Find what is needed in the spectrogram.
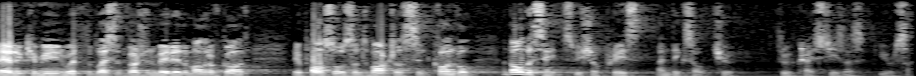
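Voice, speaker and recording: A man talks at a fairly quick pace with ordinary pitch variation. His loudness swings widely. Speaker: priest. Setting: church, live-streamed. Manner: formal, solemn, measured, reverent. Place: church.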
